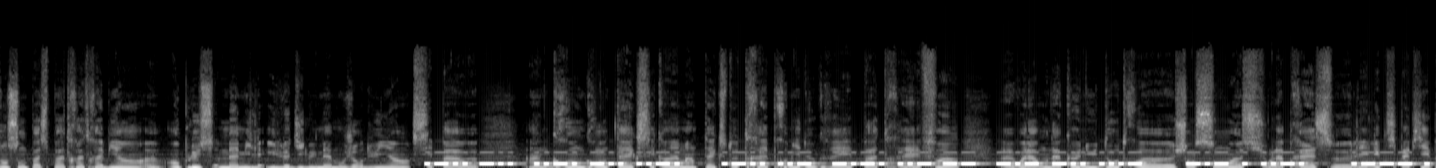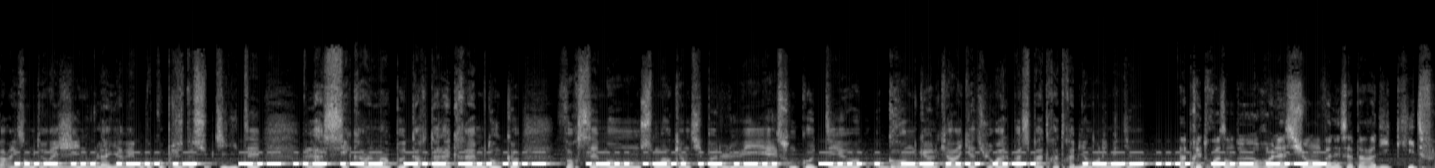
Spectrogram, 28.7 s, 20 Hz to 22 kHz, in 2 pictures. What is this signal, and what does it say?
Morse code (Korean alphabet), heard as a keyed tone, hand-sent with a paddle, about 25 wpm, 730 Hz, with speech in French. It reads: 그는 기침을 안 하려고 입을 꼭 다문 후에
